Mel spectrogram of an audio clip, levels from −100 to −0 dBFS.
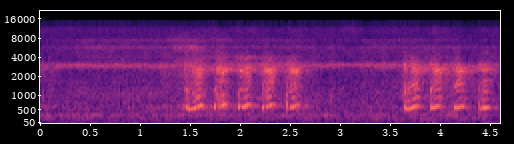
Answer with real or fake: fake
